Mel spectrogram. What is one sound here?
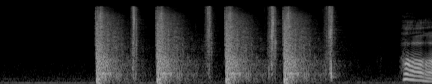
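Gunshots ring out several times in quick succession.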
